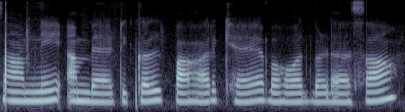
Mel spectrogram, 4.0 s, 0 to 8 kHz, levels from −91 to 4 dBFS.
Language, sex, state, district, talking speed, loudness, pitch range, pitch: Hindi, female, Uttar Pradesh, Lucknow, 105 wpm, -25 LUFS, 190-210 Hz, 200 Hz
